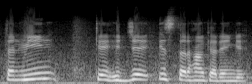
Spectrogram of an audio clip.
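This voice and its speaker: Guy teaching quran reading really slowly, drags out each syllable, faint hiss behind. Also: high voice, a little mellow. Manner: spells out syllables slowly, drawing them out for the learner; patient, repetitive explaining. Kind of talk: step-by-step teaching lesson.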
